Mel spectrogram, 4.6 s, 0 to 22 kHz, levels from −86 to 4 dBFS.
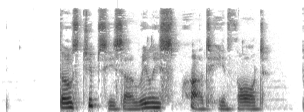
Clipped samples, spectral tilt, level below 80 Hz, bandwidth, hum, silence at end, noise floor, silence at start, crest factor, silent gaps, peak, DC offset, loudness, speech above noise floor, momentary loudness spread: under 0.1%; -3.5 dB/octave; -56 dBFS; 16.5 kHz; none; 0.6 s; -81 dBFS; 0.9 s; 18 dB; none; 0 dBFS; under 0.1%; -16 LUFS; 65 dB; 10 LU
